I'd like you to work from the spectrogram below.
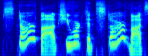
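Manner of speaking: high, quick surprised questions; imitating a dad's amazed double take; mock astonished reading aloud. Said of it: "and he's like".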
